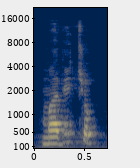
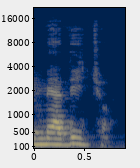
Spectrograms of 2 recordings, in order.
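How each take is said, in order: First: Me ha is shortened to a single syllable ma. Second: Me ha is said fully as two syllables. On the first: The speaker calls it wrong. "En vez de decir me, dice ma" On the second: The speaker calls it right.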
